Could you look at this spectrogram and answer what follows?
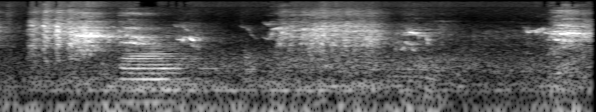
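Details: Parakeets making noise in nature: dense, harsh, high-pitched chattering squawks in overlapping bursts, with a brief lower drawn-out harmonic sound near the one-second mark.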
